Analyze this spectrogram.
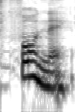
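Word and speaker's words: fáinne: And the Irish for a ring is faune, I think, F-A-I-N-N-E. My Irish pronunciation is legendary for its terribleness.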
